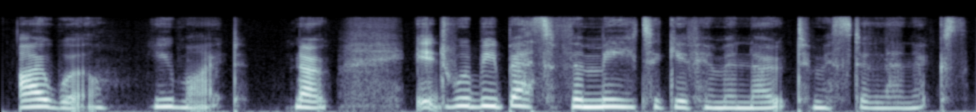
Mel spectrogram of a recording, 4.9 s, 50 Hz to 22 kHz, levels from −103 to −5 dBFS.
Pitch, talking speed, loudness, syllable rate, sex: 230 Hz, 210 wpm, -20 LUFS, 5.5 syllables/s, female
